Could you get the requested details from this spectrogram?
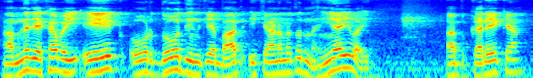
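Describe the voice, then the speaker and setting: A man hosting a tutorial video, chattily calling viewers brother and friends as he steps slowly through number patterns. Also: mid-range voice, a little hiss or hum.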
